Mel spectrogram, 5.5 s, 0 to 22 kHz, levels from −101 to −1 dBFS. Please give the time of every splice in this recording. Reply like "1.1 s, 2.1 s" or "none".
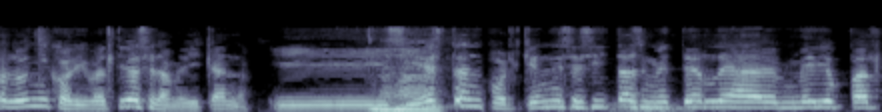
1.6 s, 3.0 s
